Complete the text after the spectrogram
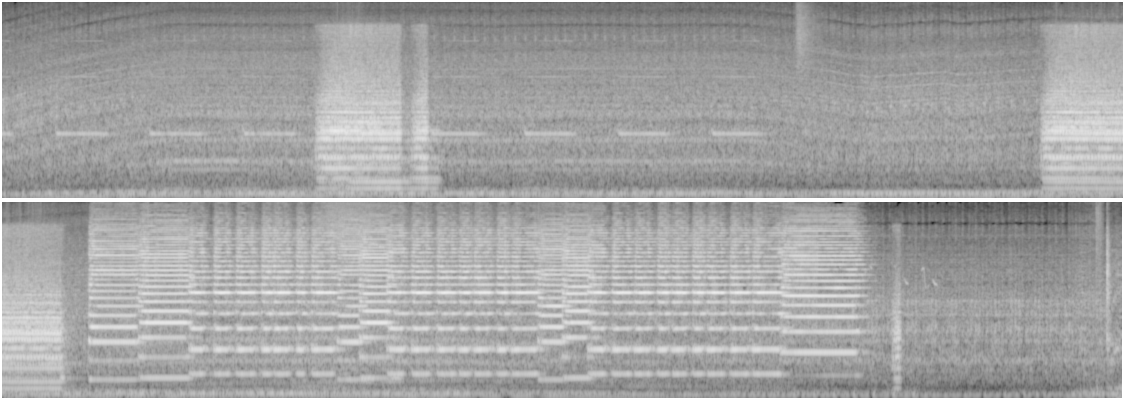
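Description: A diesel truck engine rumbles as the truck drives.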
